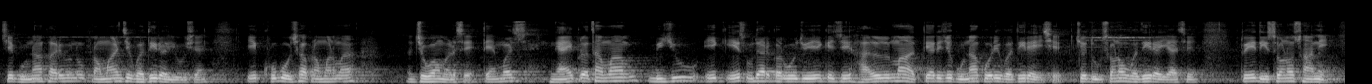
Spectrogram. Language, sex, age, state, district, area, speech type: Gujarati, male, 30-45, Gujarat, Ahmedabad, urban, spontaneous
